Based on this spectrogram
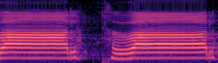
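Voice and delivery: ذال said softly, tongue between the teeth, drawn out; gentle long ذال; soft zaal. Shown as a demonstration. Teacher showing a soft ذال like سا. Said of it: "نرمی سے پڑھنا".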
